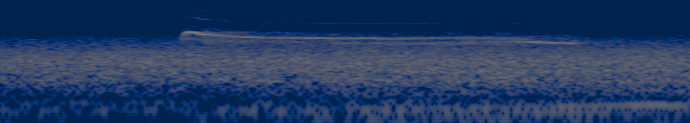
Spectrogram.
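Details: Female falconry hawk flying away from her handler gives one long, loud, high squeal that starts sharply and slides slowly down over about two seconds, calling back to another hawk outside mating season, a call the handler never heard before; low hum behind.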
